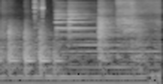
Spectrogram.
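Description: Background music with a quick, even beat, then a bell chime from a subscribe-button animation rings out about a second in and fades away.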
